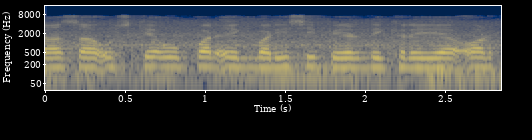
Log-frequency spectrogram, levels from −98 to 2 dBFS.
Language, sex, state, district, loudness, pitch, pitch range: Hindi, male, Bihar, Gopalganj, -26 LUFS, 170 Hz, 165-175 Hz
